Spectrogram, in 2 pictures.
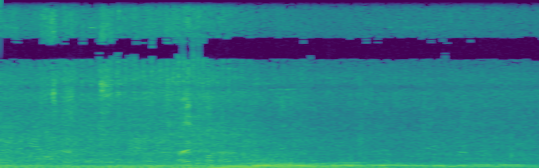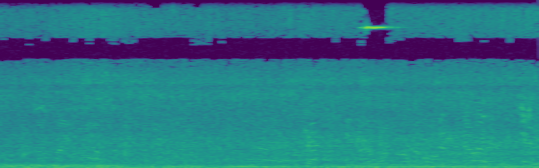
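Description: A motor scooter engine revs up and passes close by. It is loudest two to four seconds in, then fades into the steady hum of street traffic.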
